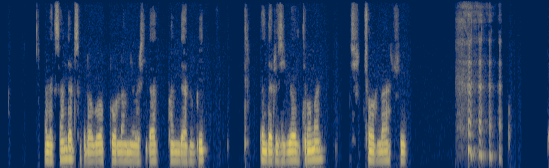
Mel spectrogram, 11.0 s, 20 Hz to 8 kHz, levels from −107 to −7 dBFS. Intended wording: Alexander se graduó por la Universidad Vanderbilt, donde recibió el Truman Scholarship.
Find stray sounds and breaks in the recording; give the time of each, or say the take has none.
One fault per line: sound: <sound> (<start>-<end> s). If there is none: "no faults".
sound: laugh (9.1-10.1 s)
